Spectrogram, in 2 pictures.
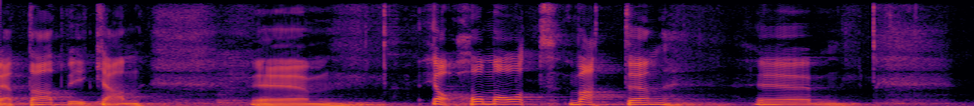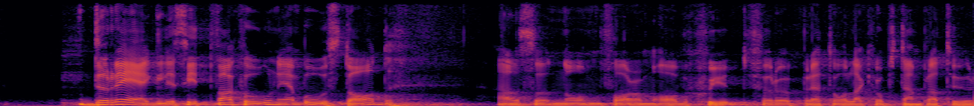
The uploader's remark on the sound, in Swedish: LIVEPODD från Fållnäs Gård. Vi firar avsnitt 100 med en äkta livepodd.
